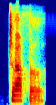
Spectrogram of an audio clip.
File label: "truffle", Indian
